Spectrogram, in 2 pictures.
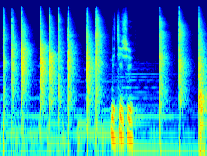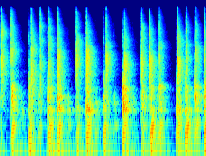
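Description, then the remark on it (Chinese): Sharp, loud hand claps in the 'love's encouragement' (爱的鼓励) clapping rhythm, a repeating pattern of quick grouped bursts separated by short pauses, briefly interrupted once by a spoken voice before the clapping resumes. “鼓励的掌声 啊，对，爱的鼓励， 你可以打吗？”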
